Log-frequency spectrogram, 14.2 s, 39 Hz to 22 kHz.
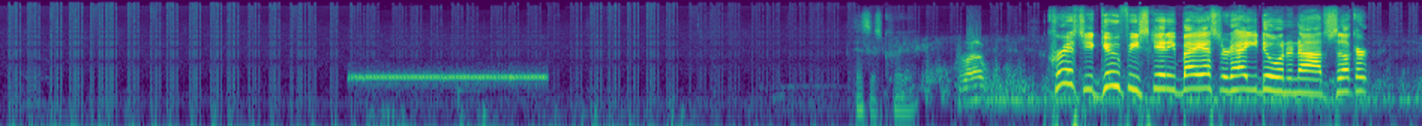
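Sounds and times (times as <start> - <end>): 
telephone ringing: 3.5 - 5.5
speech: 8.6 - 13.8
busy rhythmic noise: 9.2 - 14.2.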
